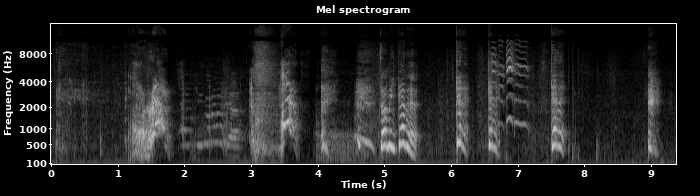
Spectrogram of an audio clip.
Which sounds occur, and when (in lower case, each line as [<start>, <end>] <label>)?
[0.00, 0.55] generic impact sounds
[0.00, 9.35] background noise
[0.43, 0.74] laughter
[1.04, 1.14] laughter
[1.10, 1.79] bark
[1.87, 2.01] generic impact sounds
[1.88, 2.89] female speech
[2.34, 2.78] laughter
[2.98, 3.43] breathing
[3.42, 3.66] bark
[3.99, 4.82] growling
[4.00, 4.23] laughter
[4.54, 4.91] breathing
[4.90, 5.50] female speech
[5.71, 5.98] generic impact sounds
[6.02, 6.26] female speech
[6.27, 6.47] generic impact sounds
[6.47, 7.15] squeak
[6.52, 6.68] female speech
[7.48, 7.70] female speech
[7.73, 8.41] generic impact sounds
[8.91, 9.20] laughter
